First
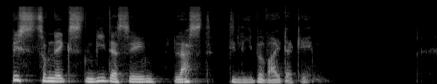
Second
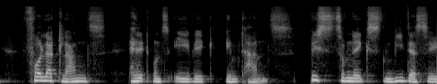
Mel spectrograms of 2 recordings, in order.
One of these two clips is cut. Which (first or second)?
second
